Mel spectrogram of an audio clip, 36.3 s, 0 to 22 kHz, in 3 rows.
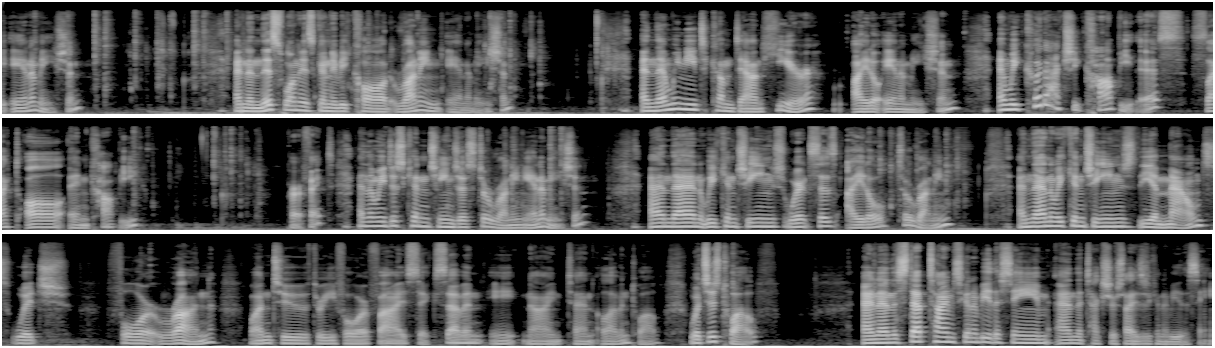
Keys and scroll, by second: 0.0-5.9 typing, 13.7 ctrl+c, 14.3 Return, 14.9 ctrl+v, 16.3-17.8 typing, 20.9-22.4 typing, 31.8 ctrl+w, 32.7-33.7 typing.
